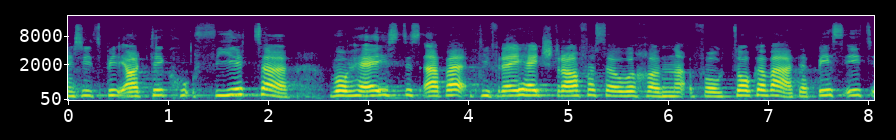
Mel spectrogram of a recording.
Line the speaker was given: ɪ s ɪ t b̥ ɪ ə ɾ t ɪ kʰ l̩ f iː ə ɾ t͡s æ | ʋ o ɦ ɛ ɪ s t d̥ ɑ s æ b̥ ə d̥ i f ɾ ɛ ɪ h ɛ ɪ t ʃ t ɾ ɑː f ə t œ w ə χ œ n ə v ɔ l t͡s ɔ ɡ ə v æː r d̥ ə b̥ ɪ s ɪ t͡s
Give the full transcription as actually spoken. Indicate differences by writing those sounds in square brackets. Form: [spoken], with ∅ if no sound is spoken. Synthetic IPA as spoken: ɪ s ɪ [t͡s] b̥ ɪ [ɑ] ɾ t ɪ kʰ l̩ f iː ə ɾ t͡s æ | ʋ o ɦ ɛ ɪ s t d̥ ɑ s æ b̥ ə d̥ i f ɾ ɛ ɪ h ɛ ɪ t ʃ t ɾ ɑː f ə [s] œ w ə χ œ n ə [f] ɔ l t͡s ɔ ɡ ə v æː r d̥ ə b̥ ɪ s ɪ t͡s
